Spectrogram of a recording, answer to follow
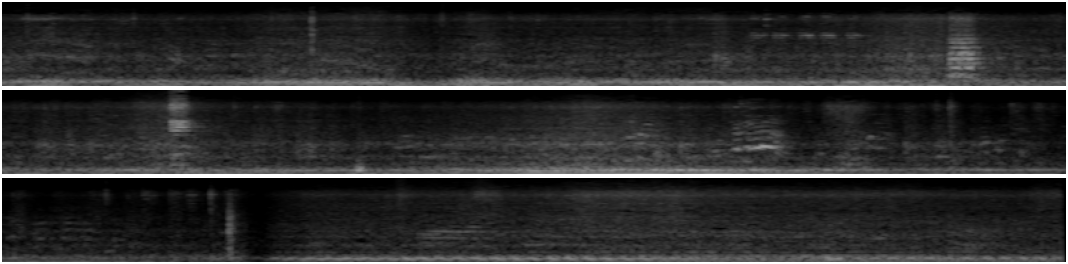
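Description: Background road traffic: vehicle engines running, with a few short sharp sounds about three and four seconds in.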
